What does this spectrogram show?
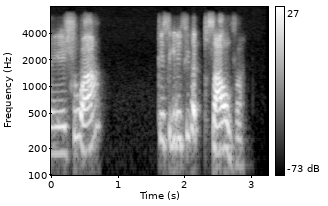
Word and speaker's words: Yeshua: pelo próprio Moisés então o nome Josué no hebraico tem essa pronúncia Yeshua que significa salva e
